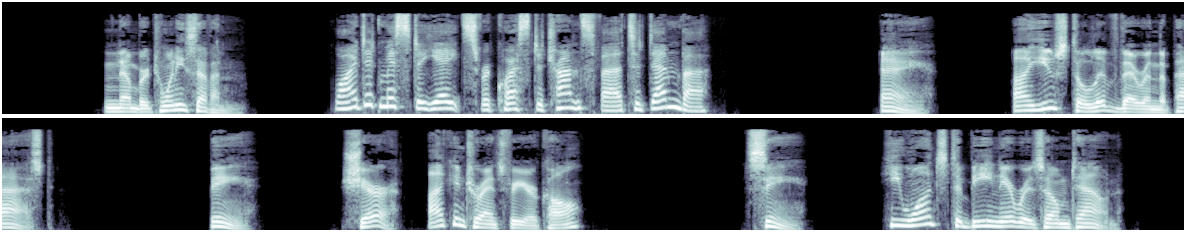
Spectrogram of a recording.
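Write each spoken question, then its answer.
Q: Why did Mr. Yates request a transfer to Denver?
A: C: He wants to be near his hometown.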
